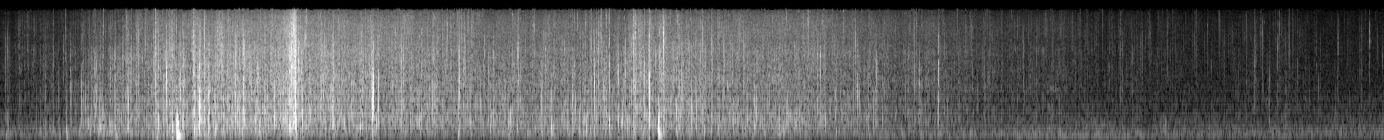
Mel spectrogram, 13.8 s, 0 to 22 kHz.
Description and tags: Small stone avalanche caused by dislodging some rocks from an overcrop.
Recorded with a Zoom H2 with 90° dispersion.
stone, slide, fall, destruction, avalanche, rock, rubble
